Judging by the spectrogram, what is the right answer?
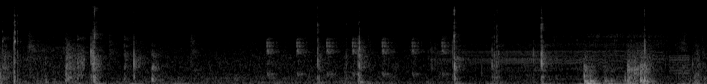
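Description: A puppy chewing and chomping, with irregular clicks of its teeth and jaws. A louder bump and rustle comes about six seconds in.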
